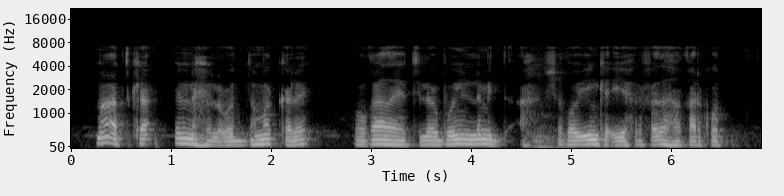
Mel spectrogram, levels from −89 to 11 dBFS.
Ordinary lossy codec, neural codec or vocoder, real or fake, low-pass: MP3, 96 kbps; none; real; 7.2 kHz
